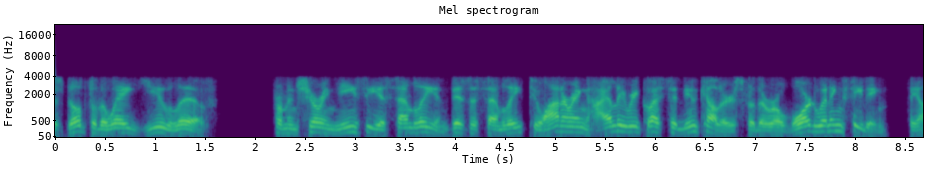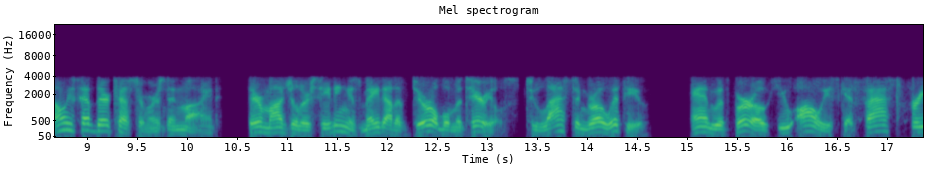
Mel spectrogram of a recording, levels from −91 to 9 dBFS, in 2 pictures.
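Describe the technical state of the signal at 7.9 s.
At 7.9 s the speech sounds muffled and hoarse, with smeared consonants and nothing above 3.8 kHz, as it does throughout the clip. This is heavy G.723.1 codec damage: a 250 Hz to 3.6 kHz band and a coarse, slowly updated voice model, which fits about 6.3 kbit/s.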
